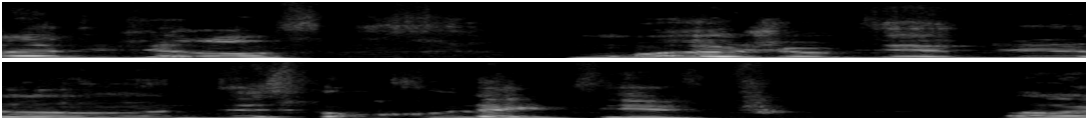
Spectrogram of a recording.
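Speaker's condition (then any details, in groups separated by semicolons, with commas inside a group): Cerebral palsy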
